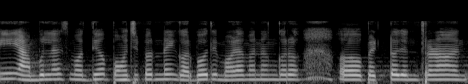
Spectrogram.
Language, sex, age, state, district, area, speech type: Odia, female, 18-30, Odisha, Jajpur, rural, spontaneous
